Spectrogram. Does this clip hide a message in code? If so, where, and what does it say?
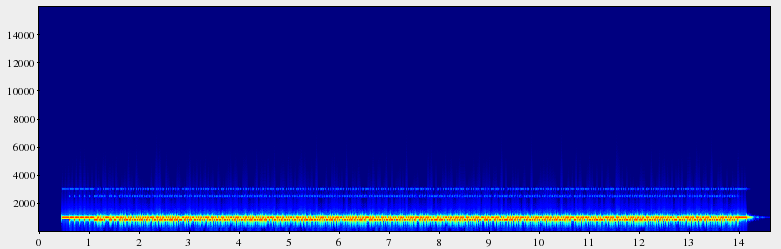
Yes: RTTY (75 baud, 170 Hz shift) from 0.4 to 14.1 s, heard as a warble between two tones, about 920 Hz centre. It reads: GMYEI ZJKHD LZOPB IKHAN UCASR RGQNJ UNWEE FAZCU DSRXD HAEAY YXYCA USYFH PMZMC TZPXJ YUCSD FVNCQ EEQFH EPRRH PPWUO KCHGC ACUSK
